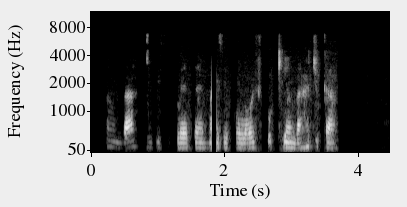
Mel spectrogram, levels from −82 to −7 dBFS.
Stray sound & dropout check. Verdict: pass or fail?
fail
